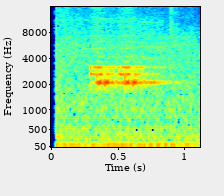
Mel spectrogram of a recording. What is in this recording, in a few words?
alarme positron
